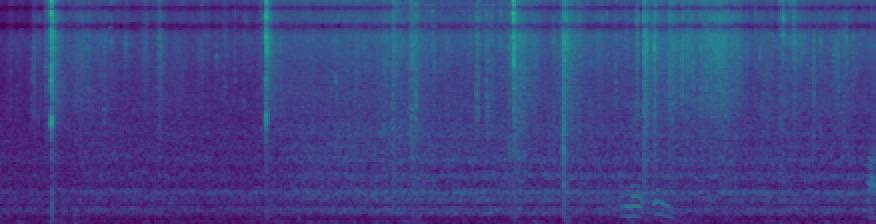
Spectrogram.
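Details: Wild forest honeybees droning steadily in a low hum, with sharp taps near the start and middle and a passing bee whose pitch swoops up and down near the end.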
